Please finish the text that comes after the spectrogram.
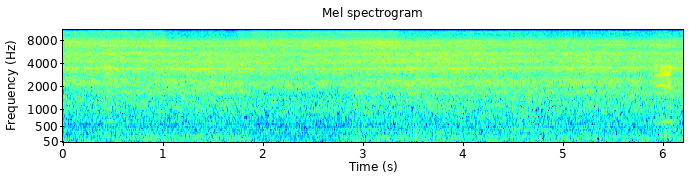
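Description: A steady, droning DC-3 airplane engine in Microsoft Flight Simulator, an unbroken hum at constant level with voices talking over it.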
